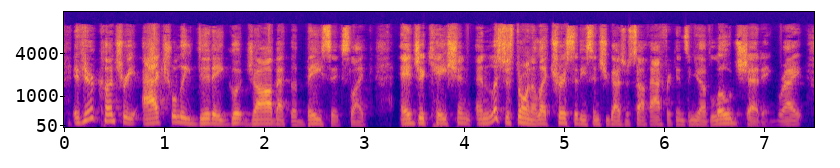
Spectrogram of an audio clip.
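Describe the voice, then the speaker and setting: A man debating hotly, lecturing and combative, his voice dropping low and then rising to shouts. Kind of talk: heated debate.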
